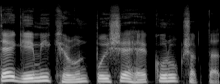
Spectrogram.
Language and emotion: Goan Konkani, neutral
